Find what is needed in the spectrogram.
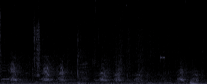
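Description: Golden retriever making short, soft vocal sounds, a few a second with gaps in between, up close to a sheep.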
